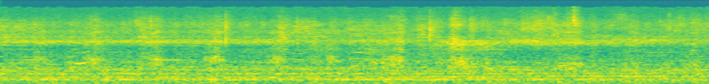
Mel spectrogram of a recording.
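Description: Bulldog panting from the heat, a quick breathy rhythm of about two to three breaths a second over a steady low rumble.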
